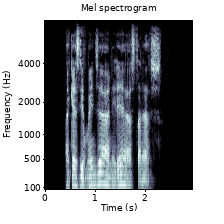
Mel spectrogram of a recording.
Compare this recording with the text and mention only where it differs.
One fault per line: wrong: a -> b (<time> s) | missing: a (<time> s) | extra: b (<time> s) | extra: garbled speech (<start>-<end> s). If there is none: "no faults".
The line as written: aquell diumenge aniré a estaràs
wrong: aquell -> aquest (0.5 s)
